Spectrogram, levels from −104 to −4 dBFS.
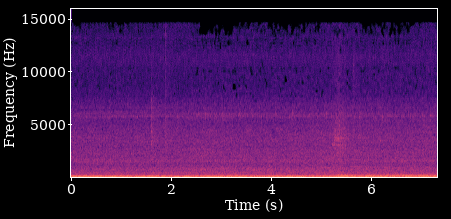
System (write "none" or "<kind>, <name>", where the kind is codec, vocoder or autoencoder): vocoder, Vocos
